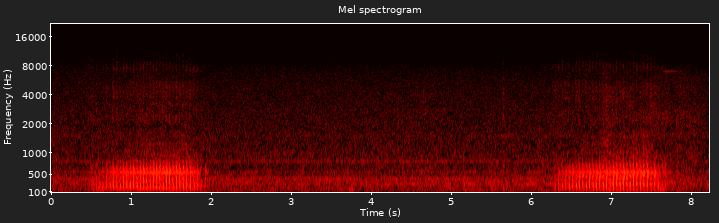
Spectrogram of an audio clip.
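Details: Pug sleeping on a person: two long, rumbling, fluttering snores about six seconds apart with quiet between; snoring.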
